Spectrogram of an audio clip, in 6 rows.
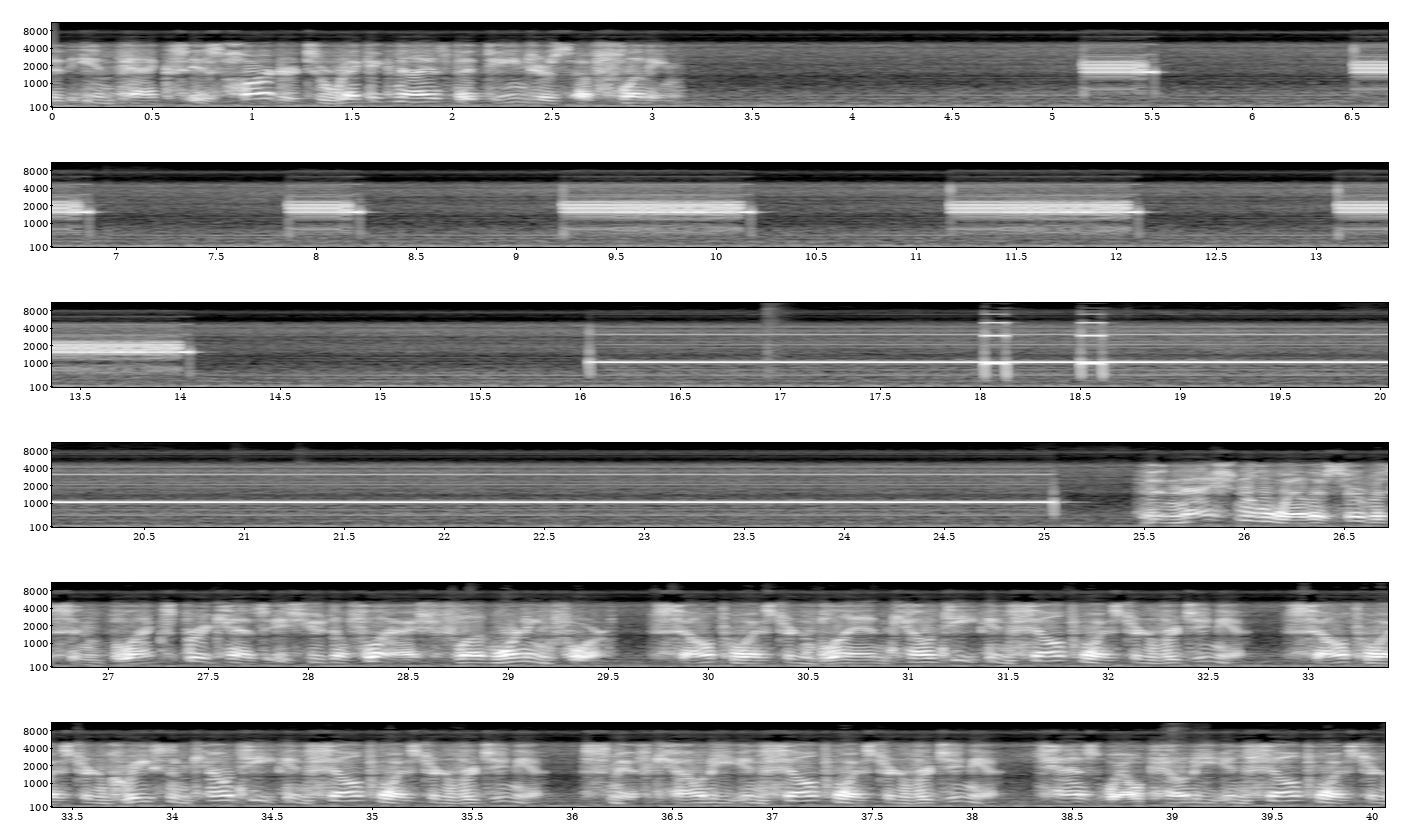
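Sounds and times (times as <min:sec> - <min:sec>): weather radio alarm tone: 0:16.1 - 0:25.1.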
